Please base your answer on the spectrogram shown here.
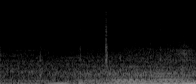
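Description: A car heard from inside while driving, with a steady low engine and road rumble that builds slightly, plus a brief click partway through.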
